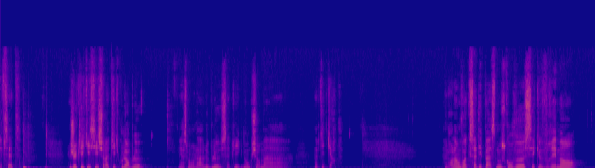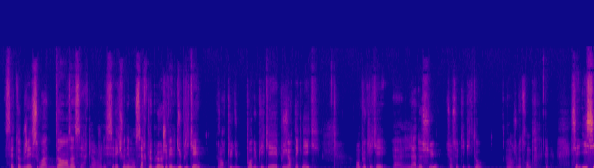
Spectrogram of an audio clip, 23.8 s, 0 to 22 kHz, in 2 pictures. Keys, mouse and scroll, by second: 0.6 F7, 3.5 click, 7.5 click, 8.2 click, 11.8 click, 14.1 click.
